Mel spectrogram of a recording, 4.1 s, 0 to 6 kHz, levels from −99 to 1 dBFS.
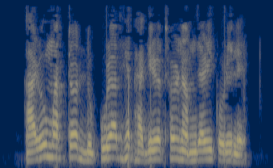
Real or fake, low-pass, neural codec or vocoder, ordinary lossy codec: fake; 5.4 kHz; vocoder, 22.05 kHz, 80 mel bands, Vocos; MP3, 24 kbps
